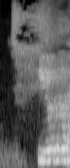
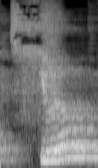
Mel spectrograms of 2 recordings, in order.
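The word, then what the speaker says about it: pseudo: Okay, okay વિદ્યાર્થી મિત્રો, સમૂહ 17 માં આ લગભગ ઓલમોસ્ટ આ લાસ્ટ થિયરી છે અને થિયરીનું નામ છે સ્યુડો halogen. Not સ્યુડો, p is silent.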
